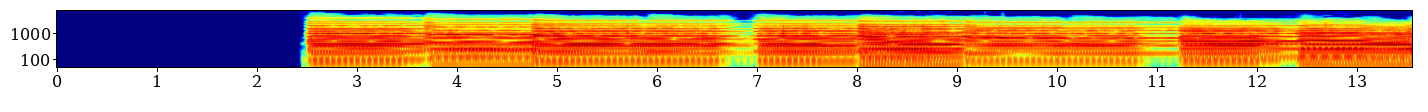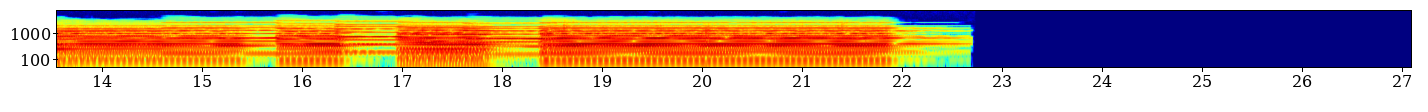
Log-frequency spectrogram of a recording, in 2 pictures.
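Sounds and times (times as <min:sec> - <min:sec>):
solo music: 0:02.5 - 0:22.7.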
